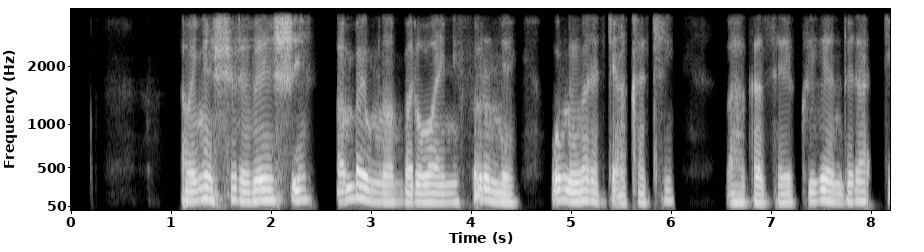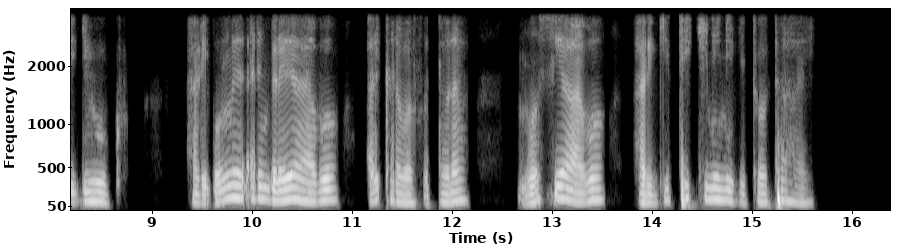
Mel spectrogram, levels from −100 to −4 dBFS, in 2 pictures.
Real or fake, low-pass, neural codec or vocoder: fake; 3.6 kHz; codec, 32 kHz, 1.9 kbps, SNAC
